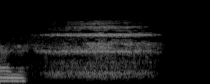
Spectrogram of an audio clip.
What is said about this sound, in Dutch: Inadem, in het midden rustig inademen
